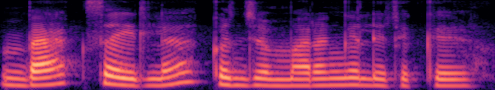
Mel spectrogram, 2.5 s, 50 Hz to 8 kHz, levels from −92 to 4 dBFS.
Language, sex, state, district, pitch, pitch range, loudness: Tamil, female, Tamil Nadu, Nilgiris, 220 Hz, 210-230 Hz, -19 LUFS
